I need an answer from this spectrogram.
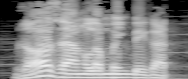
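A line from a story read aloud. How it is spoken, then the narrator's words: Cold. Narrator (Vietnamese): Trầm Tổng Tiêu Đầu lạnh lùng nói tiếp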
